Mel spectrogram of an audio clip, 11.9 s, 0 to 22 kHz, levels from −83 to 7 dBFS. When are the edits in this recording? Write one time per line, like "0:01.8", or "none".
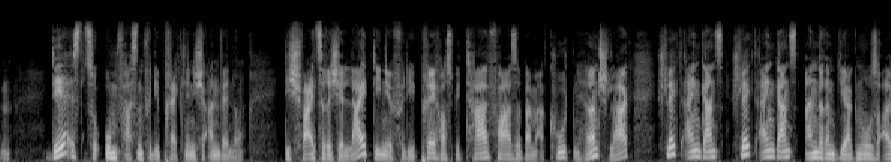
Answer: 0:01.1
0:09.7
